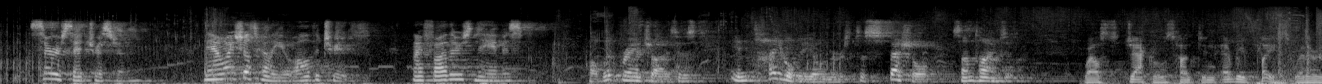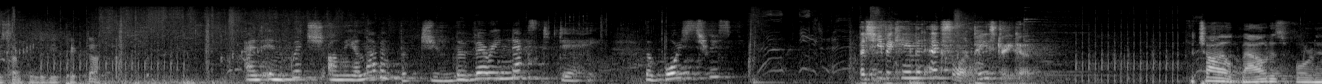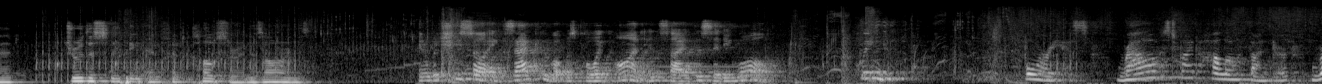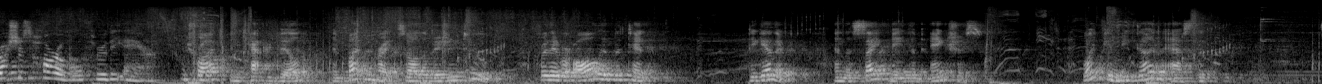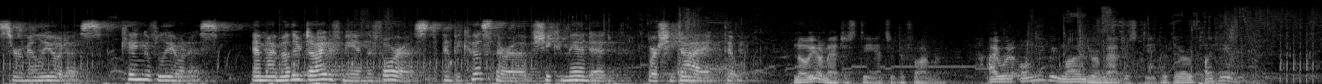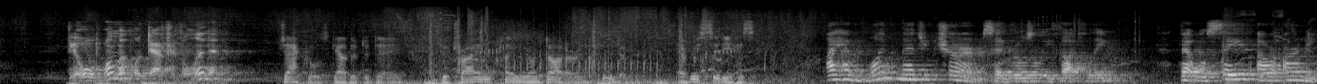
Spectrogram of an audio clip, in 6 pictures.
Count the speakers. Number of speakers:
seven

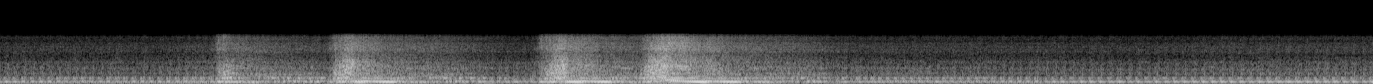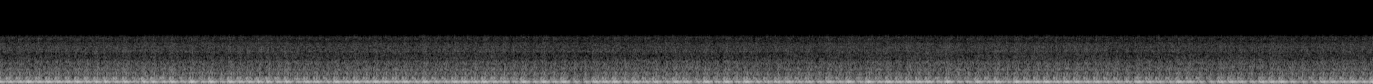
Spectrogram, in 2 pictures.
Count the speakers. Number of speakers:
zero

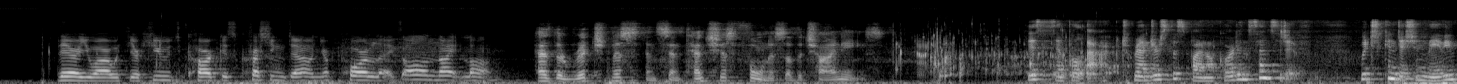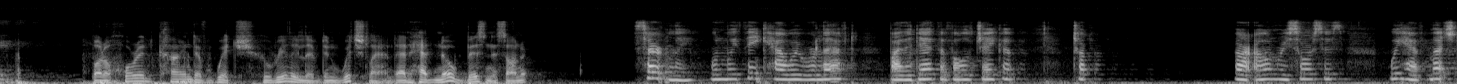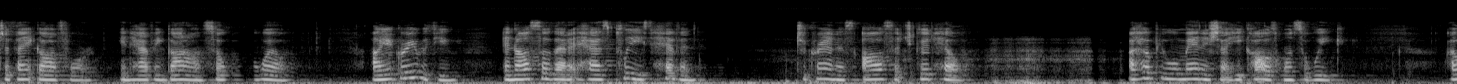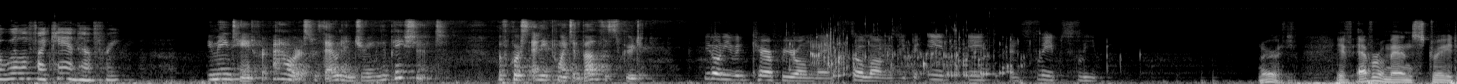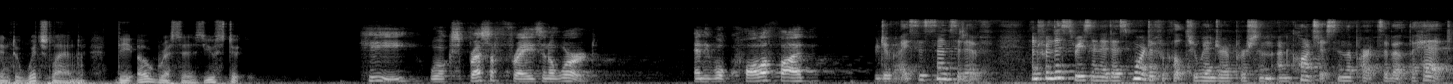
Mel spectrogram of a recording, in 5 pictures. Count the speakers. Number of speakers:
five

